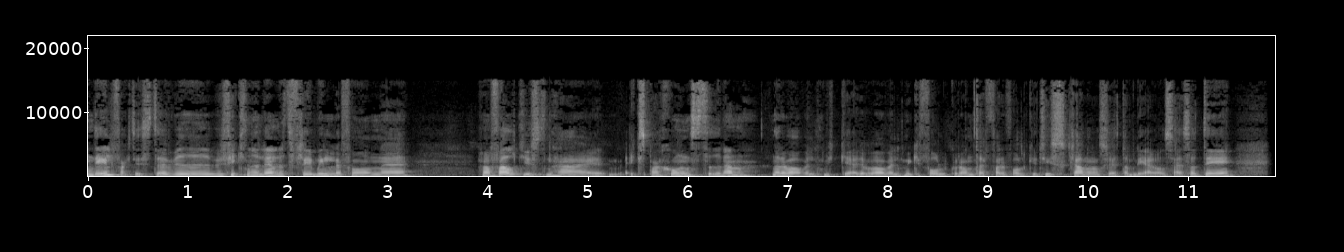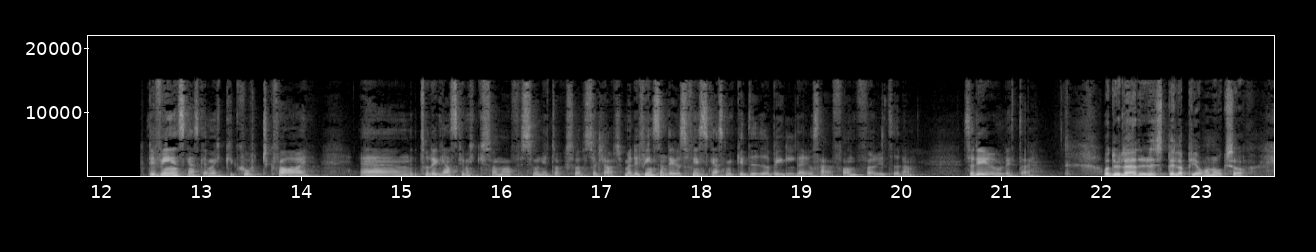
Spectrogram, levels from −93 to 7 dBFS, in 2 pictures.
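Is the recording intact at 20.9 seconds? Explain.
No. At 20.9 s the audio falls inside a jitter buffer speed-up running from about 14.97 to 21.57 s. The receiver trims short pitch-period slices to drain an overfull buffer, about half a second in all, so playback runs roughly 9% fast at unchanged pitch and sounds hurried.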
